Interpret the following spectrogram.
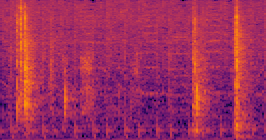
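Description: Clear plastic clamshell packaging for a pair of memory modules being closed and pressed shut: about four sharp plastic clicks and taps.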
